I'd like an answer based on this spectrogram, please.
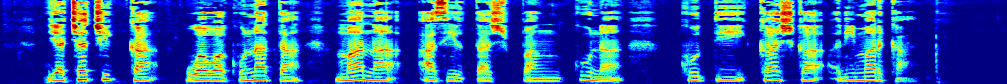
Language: Southern Pastaza Quechua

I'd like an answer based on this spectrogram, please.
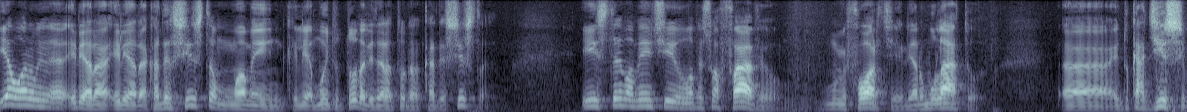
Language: Portuguese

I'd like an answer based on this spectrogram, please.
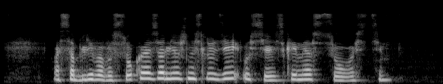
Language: Belarusian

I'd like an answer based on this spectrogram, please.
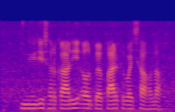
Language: Bhojpuri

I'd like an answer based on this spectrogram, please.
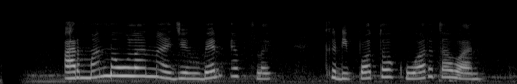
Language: Sundanese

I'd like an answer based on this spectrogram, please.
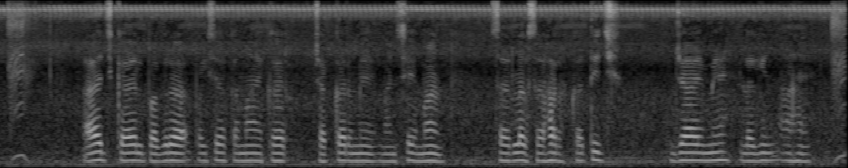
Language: Chhattisgarhi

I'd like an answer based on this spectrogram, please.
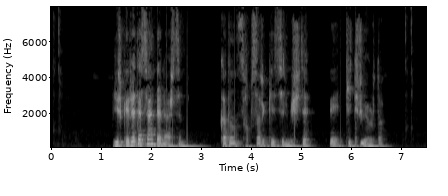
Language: Turkish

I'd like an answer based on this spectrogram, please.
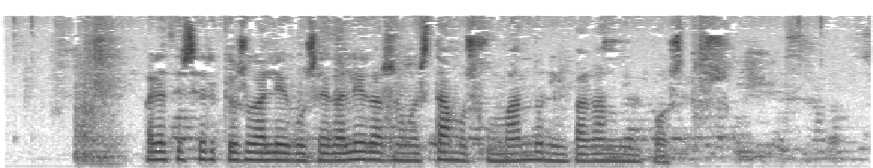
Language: Galician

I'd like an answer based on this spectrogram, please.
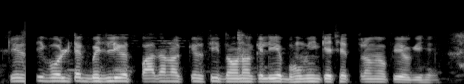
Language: Hindi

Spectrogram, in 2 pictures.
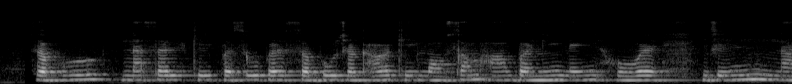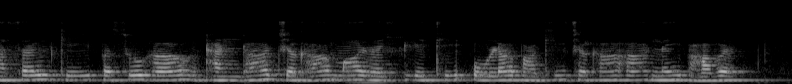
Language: Chhattisgarhi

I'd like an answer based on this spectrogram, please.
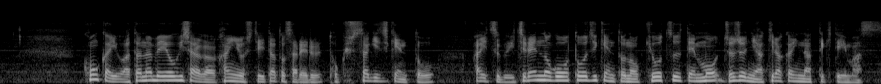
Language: Japanese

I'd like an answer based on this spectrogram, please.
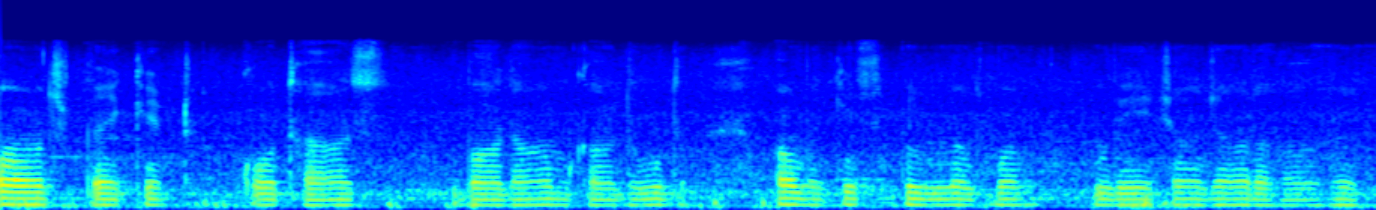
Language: Urdu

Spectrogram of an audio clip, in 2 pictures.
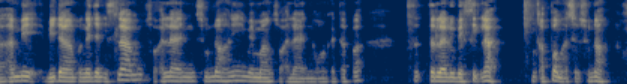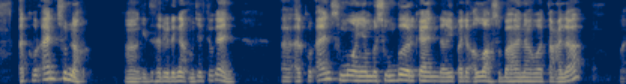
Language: Malay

